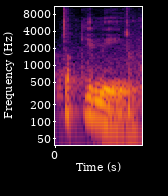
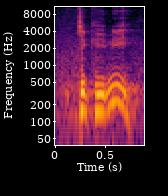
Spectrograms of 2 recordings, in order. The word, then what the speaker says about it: Cikini: Menyangkut namanya Jalan Cekini. Cikini. Cekini. Orang asli Sekarang. bacanya Cekini. Cekini. Oh, orang dulu Cekini bilangnya. Iya. Jadi bukannya Cikini.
